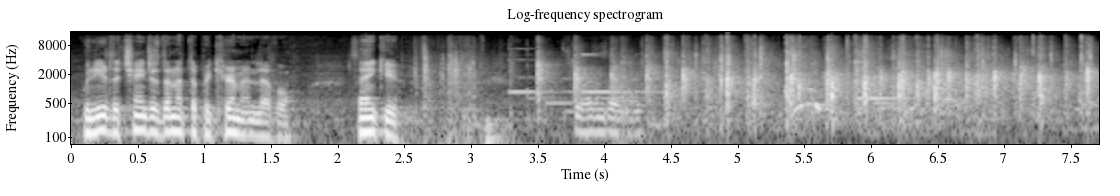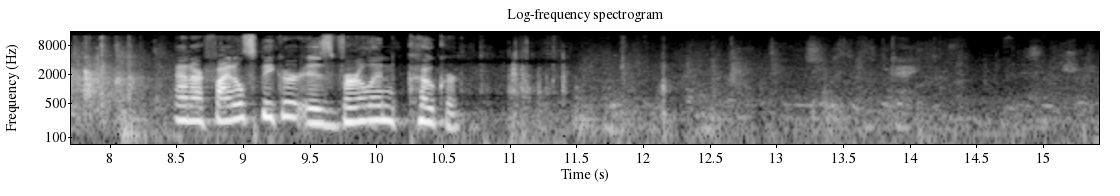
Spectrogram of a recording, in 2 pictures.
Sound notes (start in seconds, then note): 3.3 musical tone; 3.3 applauding; 8.6 woman's Voice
